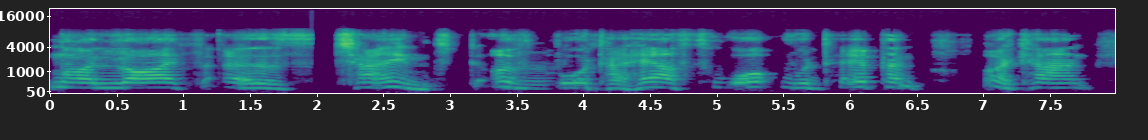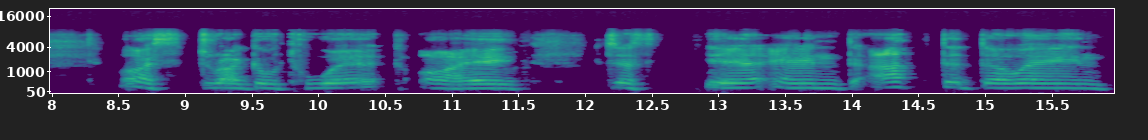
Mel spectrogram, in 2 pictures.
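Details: Adult man with mild dysarthria from cerebral palsy caused by oxygen starvation at birth, also affecting his right hand; voice slightly unusual; speech formerly very slow, improved but not back to normal.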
